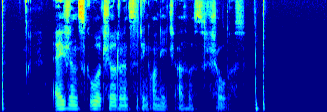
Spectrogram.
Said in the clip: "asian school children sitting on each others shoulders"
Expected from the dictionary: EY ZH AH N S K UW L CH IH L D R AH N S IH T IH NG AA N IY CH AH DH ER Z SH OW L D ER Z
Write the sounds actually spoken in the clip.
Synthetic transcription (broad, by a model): EY ZH AH N S K UW L CH IH L D R AH N S IH T IH NG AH N IY CH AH DH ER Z SH OW L D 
